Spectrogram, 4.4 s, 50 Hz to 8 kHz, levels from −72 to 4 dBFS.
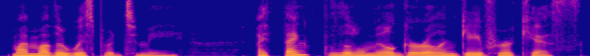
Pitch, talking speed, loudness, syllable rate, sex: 190 Hz, 205 wpm, -19 LUFS, 5.9 syllables/s, female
